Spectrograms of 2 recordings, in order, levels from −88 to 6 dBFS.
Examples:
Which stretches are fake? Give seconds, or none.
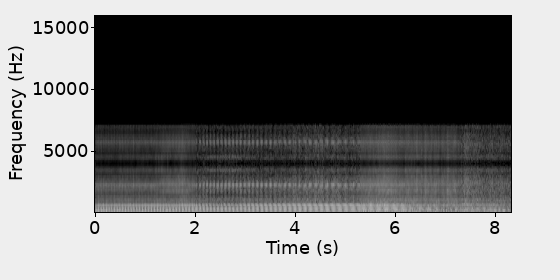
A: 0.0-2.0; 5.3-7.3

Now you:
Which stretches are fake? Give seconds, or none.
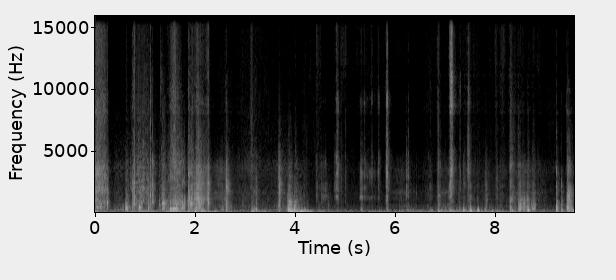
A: 2.0-3.3; 4.7-6.1; 6.6-8.8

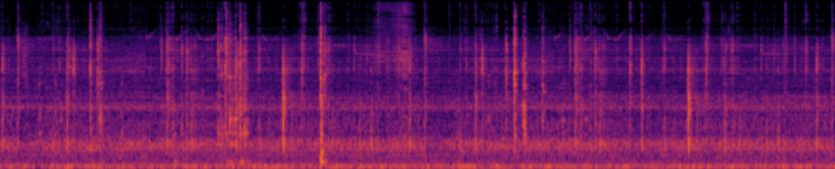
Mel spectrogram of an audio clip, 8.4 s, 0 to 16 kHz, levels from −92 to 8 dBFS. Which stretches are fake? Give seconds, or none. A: none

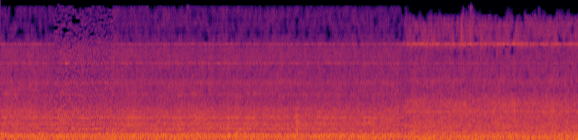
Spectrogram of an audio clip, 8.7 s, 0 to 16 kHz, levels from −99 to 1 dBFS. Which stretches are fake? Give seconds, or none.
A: 0.0-0.8; 1.7-8.7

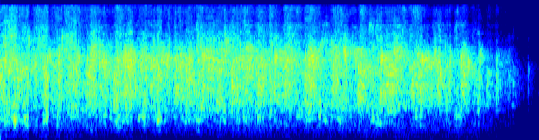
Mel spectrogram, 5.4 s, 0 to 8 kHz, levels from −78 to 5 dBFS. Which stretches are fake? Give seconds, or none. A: 2.1-3.2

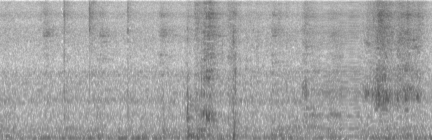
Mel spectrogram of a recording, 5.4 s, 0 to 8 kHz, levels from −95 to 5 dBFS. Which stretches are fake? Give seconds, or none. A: 3.9-4.5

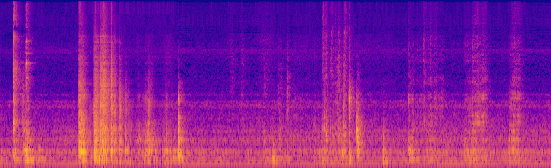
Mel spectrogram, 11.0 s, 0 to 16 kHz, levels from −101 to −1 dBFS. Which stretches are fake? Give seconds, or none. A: 1.6-3.5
